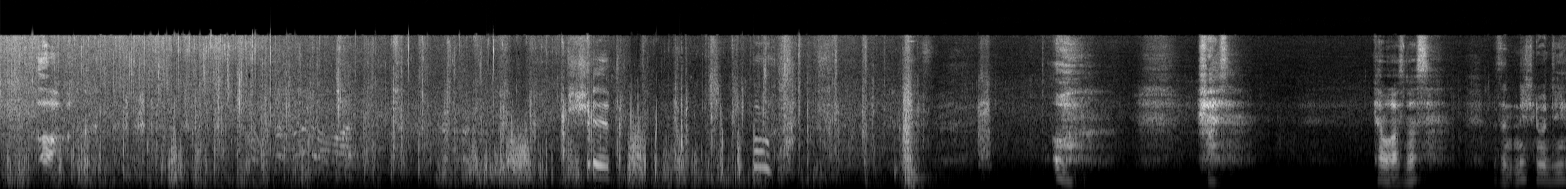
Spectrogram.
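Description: A young man talks cheerfully, close to the microphone.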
